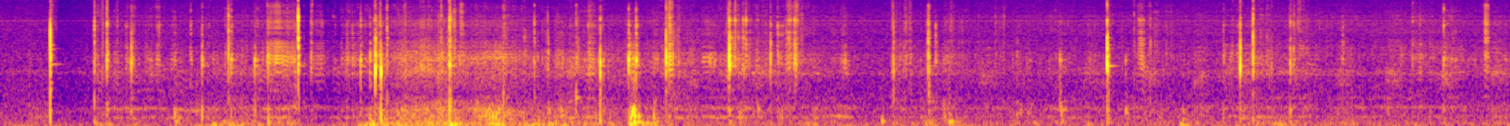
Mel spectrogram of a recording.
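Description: Honeybees buzzing over an open hive, with a string of sharp clicks and knocks from a hive tool working the wooden frames.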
